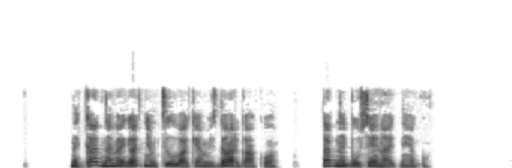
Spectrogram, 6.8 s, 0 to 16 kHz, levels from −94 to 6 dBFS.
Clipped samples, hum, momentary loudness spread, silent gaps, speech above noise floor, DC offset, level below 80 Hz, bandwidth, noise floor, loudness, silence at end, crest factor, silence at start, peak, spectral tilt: under 0.1%; none; 13 LU; 3.74-3.88 s, 3.97-4.28 s; over 76 dB; under 0.1%; -60 dBFS; 8 kHz; under -90 dBFS; -14 LUFS; 1.15 s; 16 dB; 0.95 s; 0 dBFS; -5 dB/octave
